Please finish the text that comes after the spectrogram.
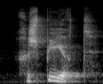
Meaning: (adjective) muscular; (verb) past participle of spieren
- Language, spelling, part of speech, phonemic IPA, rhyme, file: Dutch, gespierd, adjective / verb, /ɣəˈspiːrt/, -iːrt, Nl-gespierd.ogg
